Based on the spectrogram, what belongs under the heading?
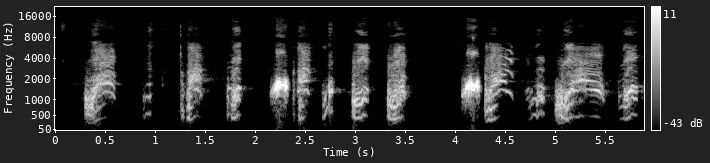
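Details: Black-crowned night heron calling rapidly, a dense series of harsh, throaty quok notes, some overlapping, as if several birds call together, with no other sounds evident.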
